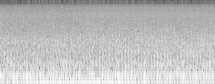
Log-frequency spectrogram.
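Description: A plane's engine in Microsoft Flight Simulator gives a steady, loud propeller drone with a deep low hum that holds level throughout, with no talk over it.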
